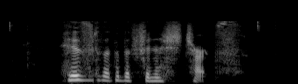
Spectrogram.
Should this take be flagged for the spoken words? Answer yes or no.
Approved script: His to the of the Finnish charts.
no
